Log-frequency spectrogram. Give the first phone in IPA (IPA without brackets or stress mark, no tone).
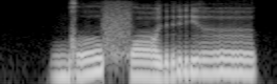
ɡ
